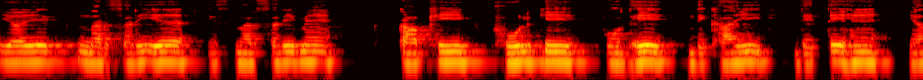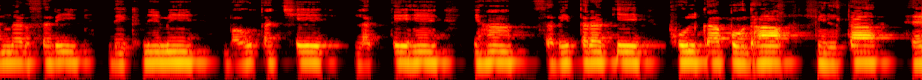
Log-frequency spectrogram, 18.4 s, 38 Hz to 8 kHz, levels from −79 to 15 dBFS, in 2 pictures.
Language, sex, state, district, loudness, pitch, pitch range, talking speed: Hindi, male, Bihar, Lakhisarai, -25 LUFS, 125 Hz, 125-130 Hz, 105 wpm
